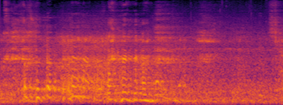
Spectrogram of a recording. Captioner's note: laughter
